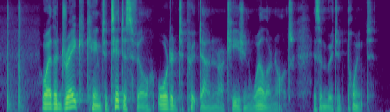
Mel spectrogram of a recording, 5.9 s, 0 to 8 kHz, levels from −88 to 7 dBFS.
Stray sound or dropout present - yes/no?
yes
